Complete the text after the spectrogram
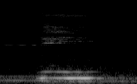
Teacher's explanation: So the vocal cords close when she says E.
